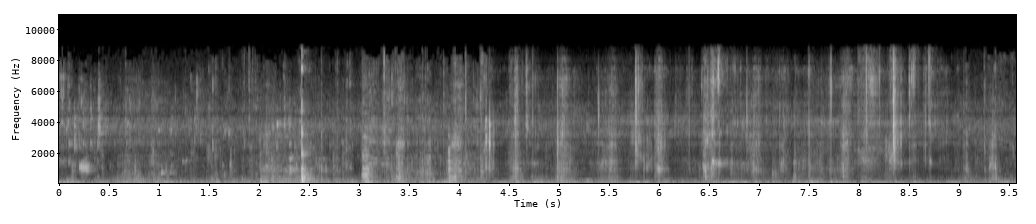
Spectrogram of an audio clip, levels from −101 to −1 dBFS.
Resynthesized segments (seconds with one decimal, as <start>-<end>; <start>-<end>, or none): 4.3-9.0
